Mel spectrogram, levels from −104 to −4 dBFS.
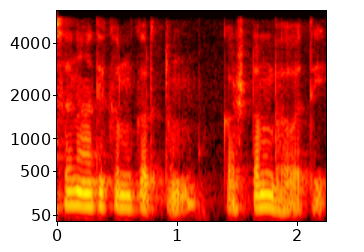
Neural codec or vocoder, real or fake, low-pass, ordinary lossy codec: vocoder, 44.1 kHz, 80 mel bands, Vocos; fake; 5.4 kHz; none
